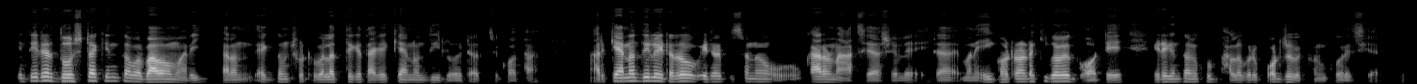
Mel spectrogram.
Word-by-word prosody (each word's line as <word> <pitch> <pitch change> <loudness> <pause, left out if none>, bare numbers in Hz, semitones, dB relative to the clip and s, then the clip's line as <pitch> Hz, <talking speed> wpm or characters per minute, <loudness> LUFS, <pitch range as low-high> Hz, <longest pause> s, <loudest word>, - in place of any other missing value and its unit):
কিন্তু 150 +1 -14
এটার 180 0 +5
দোষটা 155 +3 +4
কিন্তু 165 -1 -7
আমার 140 -2 +1
বাবা-মা'রই। 115 -4 +5 0.2
কারণ 110 +1 -1 0.3
একদম 115 +3 -9
ছোটবেলার 120 +1 -2
থেকে 120 -1 -2
তাকে 110 +1 0
কেনো 110 -2 -2
দিলো? 105 -2 -11
এটা - - -11
হচ্ছে - - -19
কথা। - - -10 0.6
আর - - 0
কেন 155 +1 +8
দিল? 170 - +4
এটারও 150 +1 +4 0.2
এটার 130 0 0
পিছনেও 130 -1 -7 0.4
কারণ 120 +1 +6 0.2
আছে - - -12
আসলে। 100 +2 -9 0.2
এটা 105 - -5 0.2
মানে 100 - -7
এই 125 - -5
ঘটনাটা 135 +4 +2
কিভাবে 145 -2 +4 0.2
ঘটে? 105 +1 -1 0.4
এটা 115 - +2
কিন্তু 130 +1 -8
আমি 130 - -6
খুব 135 - -10
ভালো - - -4
করে - - -5
পর্যবেক্ষণ - - -4
করেছি - - -10
আরকি। - - -39
125 Hz, 170 wpm, -26 LUFS, 110-145 Hz, 0.6 s, কেন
